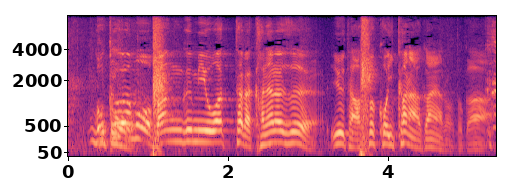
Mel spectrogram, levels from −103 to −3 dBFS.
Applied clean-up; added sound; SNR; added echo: none; Explosion; 11 dB; none.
